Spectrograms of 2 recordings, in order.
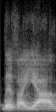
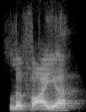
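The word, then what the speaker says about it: לוויה: Sometimes you hear it pronounced as Levaya. Okay, well, are you going to the Levaya? You know, very kind of Ashkenazi Jewish way of saying it.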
